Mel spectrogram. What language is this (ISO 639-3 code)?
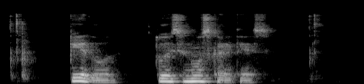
lav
